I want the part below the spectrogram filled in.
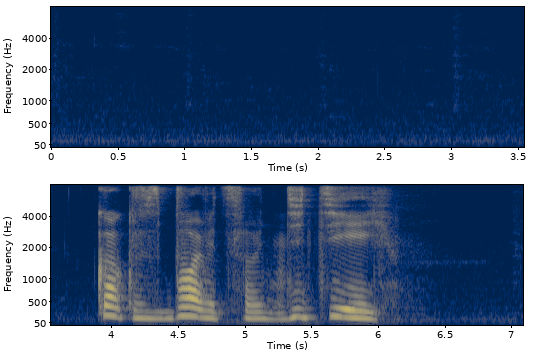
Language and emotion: Russian, angry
